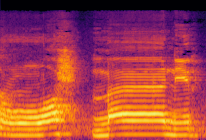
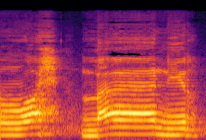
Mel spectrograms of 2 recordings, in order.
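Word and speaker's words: رحيم: আর রহমানির, আর হার উচ্চারণটা, আর রহমানির রহিম, রাহিম না, রহিম।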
